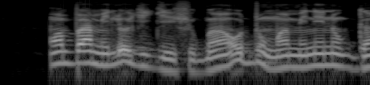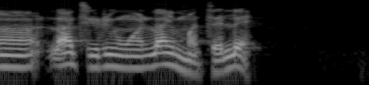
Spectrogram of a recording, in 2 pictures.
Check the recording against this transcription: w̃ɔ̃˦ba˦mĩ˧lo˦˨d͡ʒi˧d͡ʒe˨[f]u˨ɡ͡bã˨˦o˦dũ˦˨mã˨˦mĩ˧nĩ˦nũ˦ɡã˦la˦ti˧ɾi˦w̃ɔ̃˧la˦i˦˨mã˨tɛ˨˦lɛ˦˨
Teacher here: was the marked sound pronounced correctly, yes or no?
no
